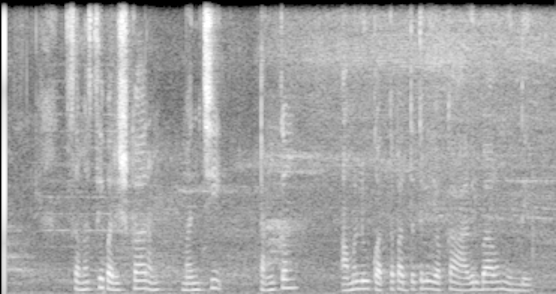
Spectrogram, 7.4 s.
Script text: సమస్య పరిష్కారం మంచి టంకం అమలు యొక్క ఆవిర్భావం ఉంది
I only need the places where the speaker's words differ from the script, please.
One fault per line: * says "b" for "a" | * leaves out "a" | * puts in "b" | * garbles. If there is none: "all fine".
* puts in "కొత్త పద్ధతుల"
